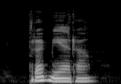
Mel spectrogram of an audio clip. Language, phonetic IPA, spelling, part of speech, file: Polish, [prɛ̃ˈmʲjɛra], premiera, noun, LL-Q809 (pol)-premiera.wav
